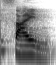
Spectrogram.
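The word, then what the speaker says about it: sign: यहाँ पर भी साइन यानी होता है संकेत, यहाँ पर सिग्न नहीं पढ़ेंगे, साइन ऐसे पढ़ते हैं, साइन, संकेत।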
